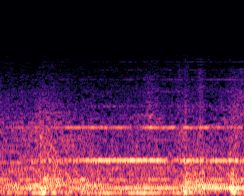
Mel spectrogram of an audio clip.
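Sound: train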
